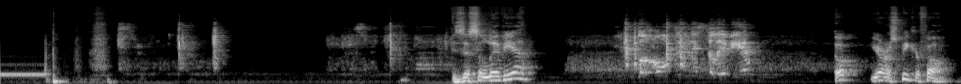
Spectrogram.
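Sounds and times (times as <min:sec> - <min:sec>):
telephone ringback tone on an outgoing call: 0:00.0 - 0:00.4
faint electrical hum: 0:00.0 - 0:09.5
speech: 0:04.5 - 0:05.4, 0:08.4 - 0:09.5.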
